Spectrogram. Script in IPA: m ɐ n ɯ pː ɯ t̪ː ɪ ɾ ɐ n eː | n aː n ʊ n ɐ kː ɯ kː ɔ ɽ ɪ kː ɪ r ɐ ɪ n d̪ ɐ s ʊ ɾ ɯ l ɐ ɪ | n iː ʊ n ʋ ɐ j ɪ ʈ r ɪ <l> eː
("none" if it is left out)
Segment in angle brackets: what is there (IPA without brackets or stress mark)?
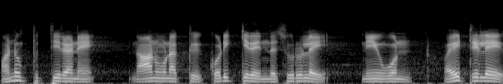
l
